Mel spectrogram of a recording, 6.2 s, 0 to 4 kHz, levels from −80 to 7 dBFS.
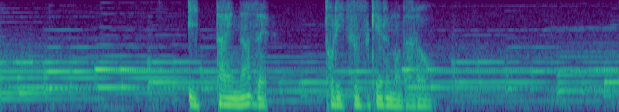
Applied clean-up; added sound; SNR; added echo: none; none; none; none.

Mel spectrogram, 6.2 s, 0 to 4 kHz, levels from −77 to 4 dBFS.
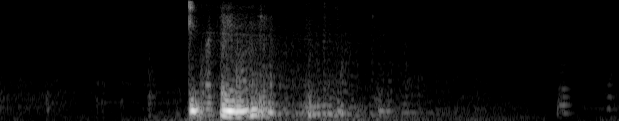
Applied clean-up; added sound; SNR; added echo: neural mask model DeepFilterNet 3.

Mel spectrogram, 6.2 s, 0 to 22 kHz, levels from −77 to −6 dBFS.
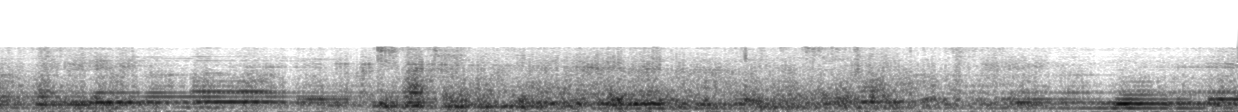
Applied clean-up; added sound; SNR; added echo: neural separator model SepFormer DNS4.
